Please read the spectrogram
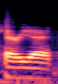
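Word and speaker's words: Käärijä: And it's by an artist, I believe this is how you pronounce it, Kerrier, potentially, JP. Lots of funny A's in there, but I believe his name is pronounced Kerrier.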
